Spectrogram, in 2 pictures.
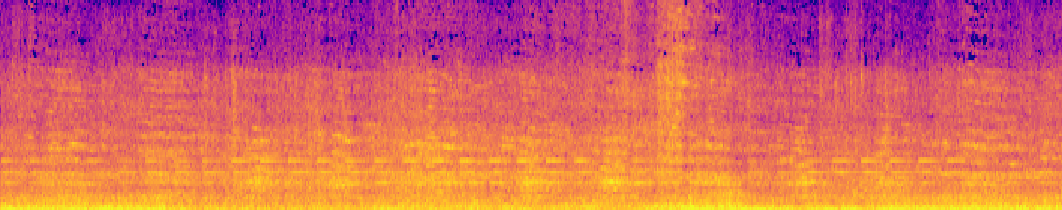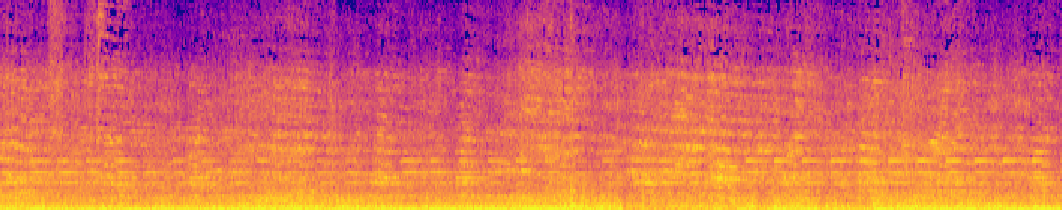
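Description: Double-stack intermodal container train rolling past: a steady rumble and clatter of wheels over the rails, with short dips in the rumble twice. A grade-crossing bell rings steadily over the train noise.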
